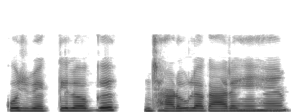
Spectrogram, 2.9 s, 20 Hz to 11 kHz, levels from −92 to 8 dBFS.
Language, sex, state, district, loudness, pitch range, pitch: Hindi, female, Chhattisgarh, Sarguja, -16 LUFS, 210-225 Hz, 220 Hz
